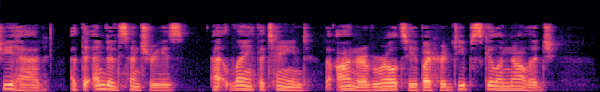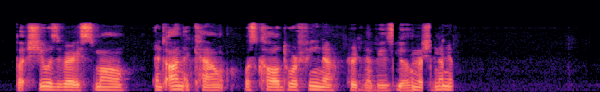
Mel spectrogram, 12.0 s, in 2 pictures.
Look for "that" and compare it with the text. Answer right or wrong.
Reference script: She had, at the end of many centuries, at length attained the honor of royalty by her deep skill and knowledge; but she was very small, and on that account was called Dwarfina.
wrong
